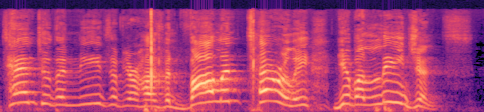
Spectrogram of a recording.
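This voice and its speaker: A woman's voice: high voice, very animated, unhurried, a bit bright, a little hiss or hum. A woman preaching a sermon, emphatic and repetitive, calling out to the congregation and stressing her key words. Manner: emphatic, repeats phrases, calls out to the congregation.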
